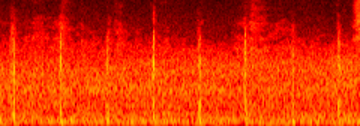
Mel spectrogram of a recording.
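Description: A runner's footfalls on pavement at a steady running cadence, about three a second, over a steady low rumble.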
